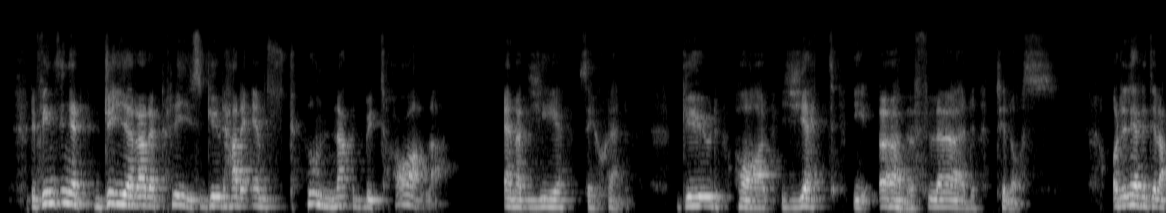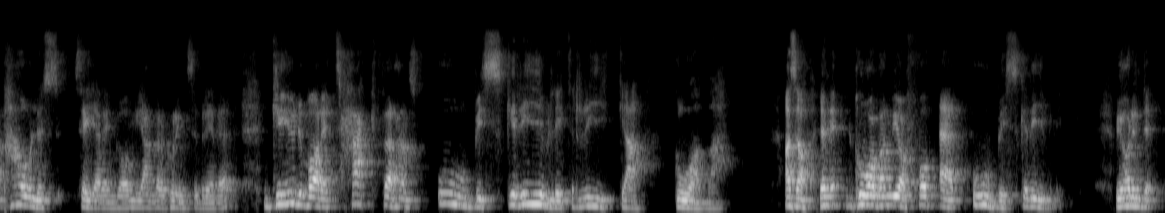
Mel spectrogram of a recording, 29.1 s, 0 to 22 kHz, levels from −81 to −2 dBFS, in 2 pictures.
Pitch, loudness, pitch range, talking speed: 145 Hz, -29 LUFS, 130-165 Hz, 110 wpm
